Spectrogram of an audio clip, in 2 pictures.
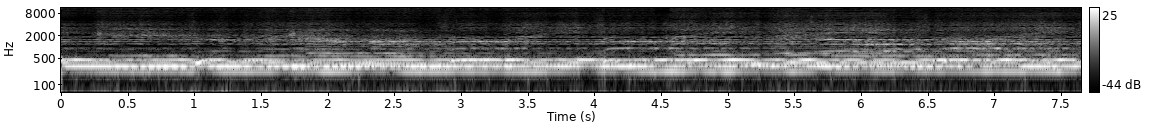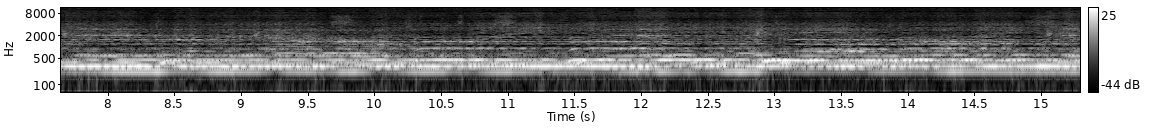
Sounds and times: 0.0s sustained chord in the background 15.2s

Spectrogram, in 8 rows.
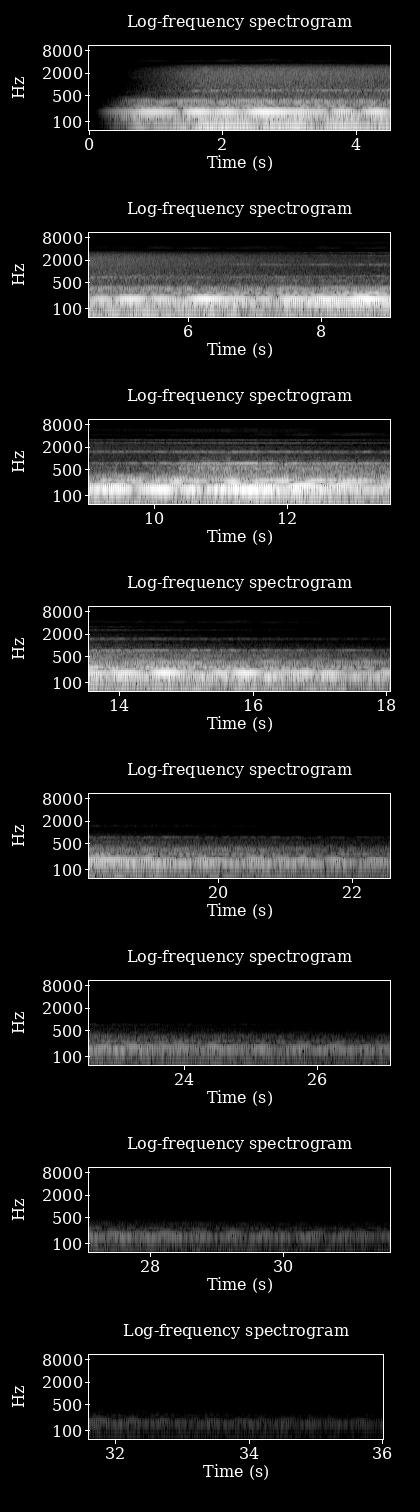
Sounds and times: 0.6s drone 11.4s

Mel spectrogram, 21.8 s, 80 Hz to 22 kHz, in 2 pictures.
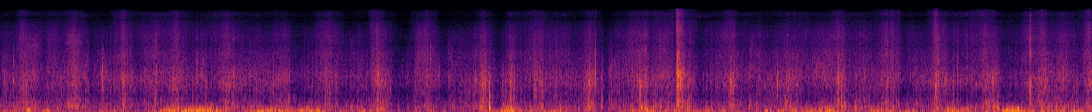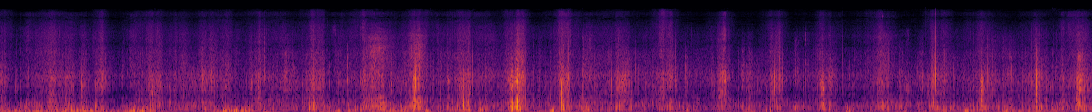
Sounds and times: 0.0s walking footsteps running 21.8s

